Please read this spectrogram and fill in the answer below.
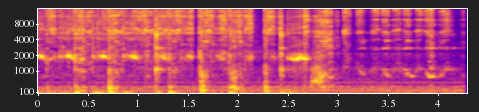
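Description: A metal fork stirring pancake batter in a bowl, with repeated quick clicks and scrapes as it strikes the side of the bowl.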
